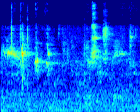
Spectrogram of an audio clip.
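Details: Pet common starlings in a bird room, with whistled notes near the top of the range, one loud sharp whistle, and soft chirps trailing off.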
